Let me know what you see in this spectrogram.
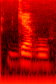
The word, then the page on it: garou: /ɡa.ʁu/; France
